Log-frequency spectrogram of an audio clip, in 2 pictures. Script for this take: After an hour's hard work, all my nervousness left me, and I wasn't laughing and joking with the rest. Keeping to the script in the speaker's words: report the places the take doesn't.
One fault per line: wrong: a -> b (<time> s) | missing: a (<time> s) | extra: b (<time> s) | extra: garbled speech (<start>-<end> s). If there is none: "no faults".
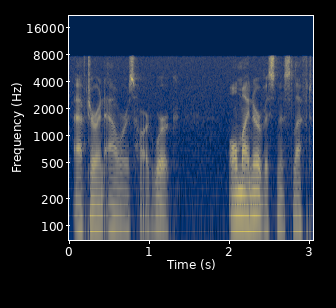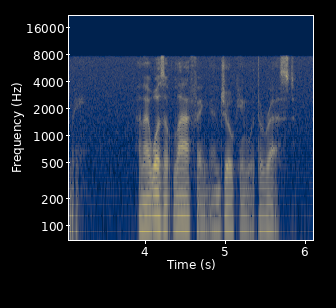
no faults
